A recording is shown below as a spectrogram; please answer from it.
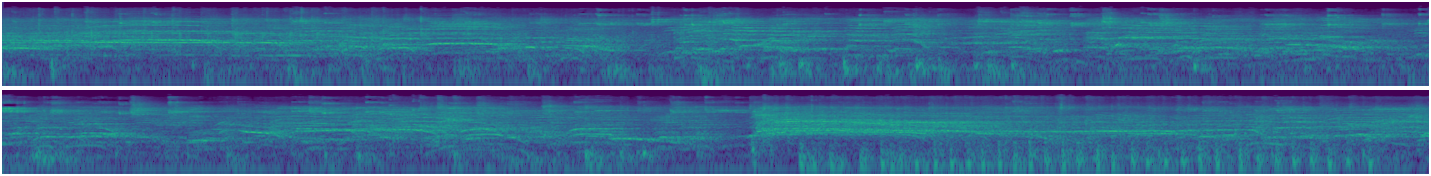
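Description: Basketball bouncing on a hardwood gym floor, with players' and spectators' voices echoing in a large gym. In the last several seconds the ball is dribbled steadily, about three bounces a second.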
